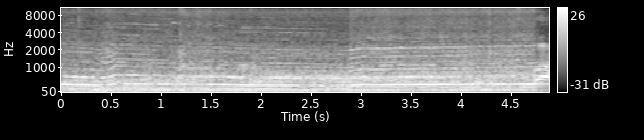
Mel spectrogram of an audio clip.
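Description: A 2005 GT1 race car at Spa in Automobilista 2 drones loud and steady, its engine holding a sustained high note with a slight rise in pitch toward the end, continuous throughout with no voices.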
